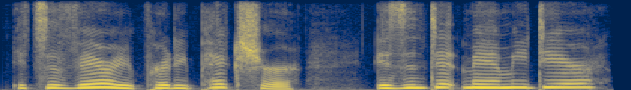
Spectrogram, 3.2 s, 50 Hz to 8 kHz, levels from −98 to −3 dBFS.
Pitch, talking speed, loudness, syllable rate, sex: 265 Hz, 170 wpm, -15 LUFS, 5.4 syllables/s, female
